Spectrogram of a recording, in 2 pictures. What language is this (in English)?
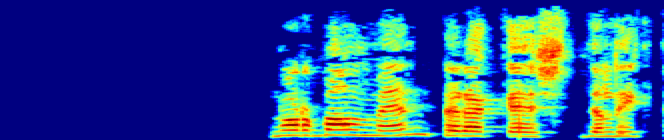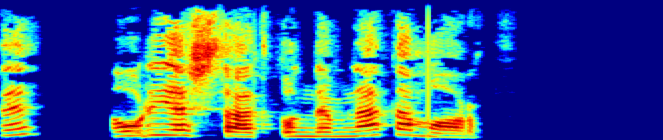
Catalan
